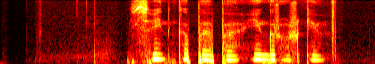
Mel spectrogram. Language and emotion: Russian, neutral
